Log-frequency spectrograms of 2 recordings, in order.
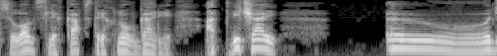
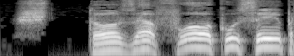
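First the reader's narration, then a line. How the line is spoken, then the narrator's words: Growled. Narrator (Russian): прорычал Хагрид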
